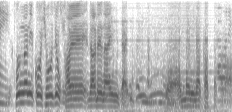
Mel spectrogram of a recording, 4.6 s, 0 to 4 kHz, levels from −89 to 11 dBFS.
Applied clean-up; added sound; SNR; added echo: neural separator model SepFormer DNS4.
